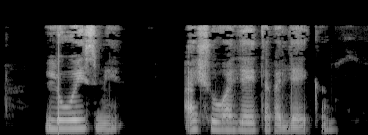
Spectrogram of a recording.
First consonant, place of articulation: alveolar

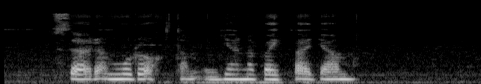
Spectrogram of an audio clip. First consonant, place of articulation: alveolar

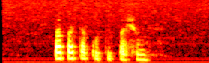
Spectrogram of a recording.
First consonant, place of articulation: labial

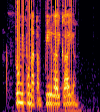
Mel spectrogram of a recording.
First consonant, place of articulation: alveolar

